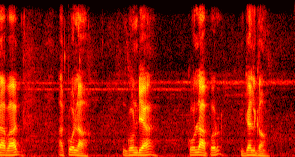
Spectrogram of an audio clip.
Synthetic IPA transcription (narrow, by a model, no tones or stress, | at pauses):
aːbaːd̪ | ɐkoːla | ɡõːɳɖijaː | koːlaːpʊɾ | d͡ʒɐlɡãː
